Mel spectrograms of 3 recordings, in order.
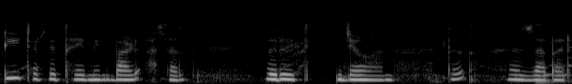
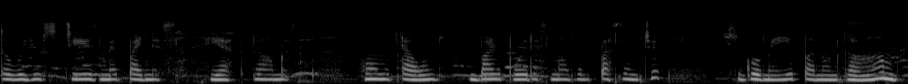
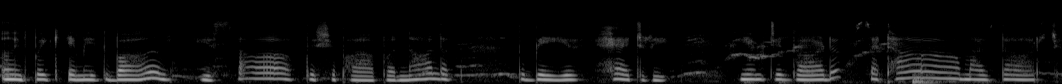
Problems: background conversations at intervals, low volume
